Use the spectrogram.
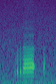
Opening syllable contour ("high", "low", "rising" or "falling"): falling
